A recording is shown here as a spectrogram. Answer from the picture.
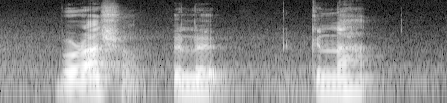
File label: "Borasho", Ishir Chamacoco; herbio borracho II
